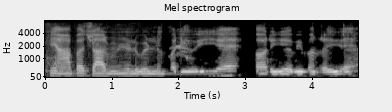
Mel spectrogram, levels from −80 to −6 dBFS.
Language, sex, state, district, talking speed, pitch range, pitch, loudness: Hindi, male, Uttar Pradesh, Budaun, 155 wpm, 110-120 Hz, 115 Hz, -29 LUFS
